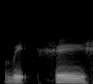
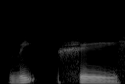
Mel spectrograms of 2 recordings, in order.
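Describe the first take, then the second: First: विशेष begun "ve", as "veshesh"; wrong vowel. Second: विशेष as slow "vi - shesh"; correct, slow. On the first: Teacher showing the error, विशेष with opening ve. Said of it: "नहीं होता". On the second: Teacher correcting it, विशेष very slow and split. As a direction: draw विशेष out with a clear vi. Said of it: "होता है". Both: Shown as a demonstration.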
